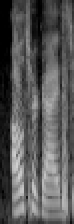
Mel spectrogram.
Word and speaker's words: Altergeist: how do you pronounce it? Altergeist? – Altergeist, yeah. It's German for like the oldest ghost, Altergeist.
